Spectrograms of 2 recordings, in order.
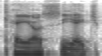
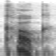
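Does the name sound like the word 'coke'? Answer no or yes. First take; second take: no; yes. First: The name does not sound like 'coke'. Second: The name sounds exactly like 'coke'. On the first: "I'm going to pronounce it Koch because it's spelled K-O-C-H" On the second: "they pronounce it Coke"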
